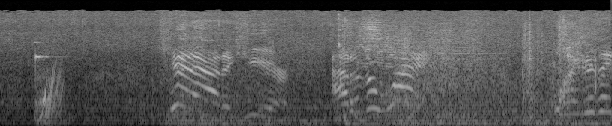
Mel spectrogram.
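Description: A burst of magical fire whooshes and crackles.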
